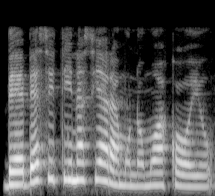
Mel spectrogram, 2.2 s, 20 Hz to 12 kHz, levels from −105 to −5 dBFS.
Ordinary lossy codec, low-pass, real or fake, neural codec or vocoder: none; 7.2 kHz; real; none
